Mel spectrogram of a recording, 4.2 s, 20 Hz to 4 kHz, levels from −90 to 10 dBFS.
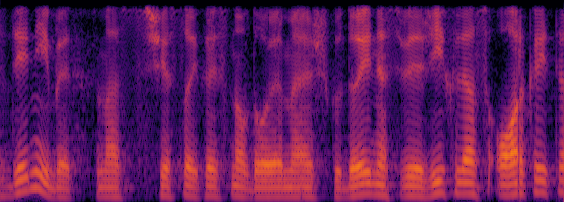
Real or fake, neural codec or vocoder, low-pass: fake; codec, 16 kHz in and 24 kHz out, 1 kbps, XY-Tokenizer; 3.6 kHz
